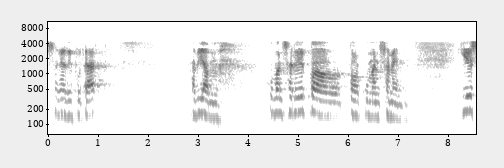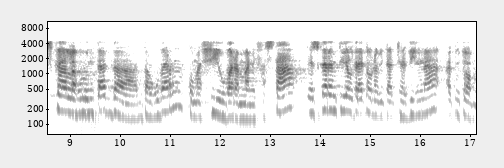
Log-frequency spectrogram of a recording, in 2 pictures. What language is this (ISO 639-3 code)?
cat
